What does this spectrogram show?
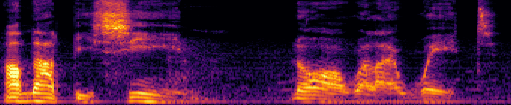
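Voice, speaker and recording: Man playing a slow, low aloof vampire. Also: animated, loud music behind the voice, heavily acted. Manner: measured, terse, dry. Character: aloof, curt fledgling male vampire with dry disdain. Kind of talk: video game role-play voice-over.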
